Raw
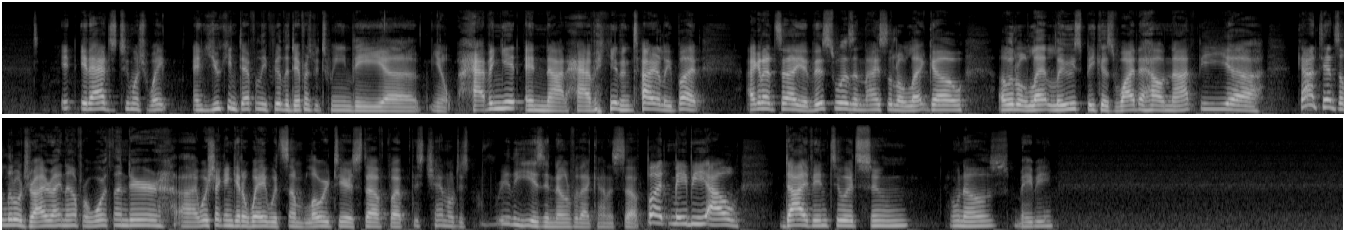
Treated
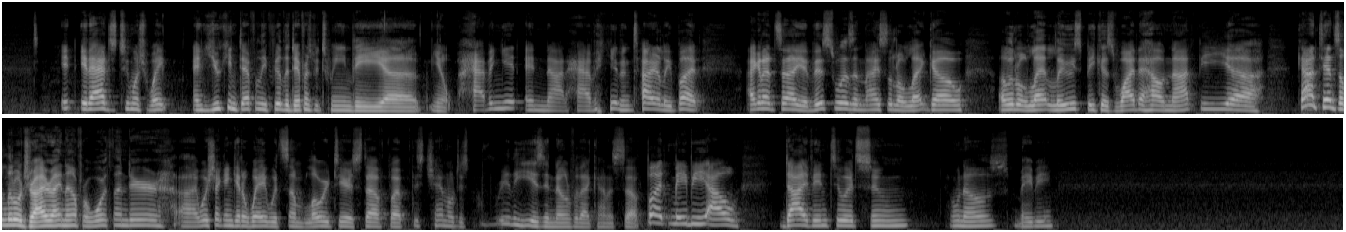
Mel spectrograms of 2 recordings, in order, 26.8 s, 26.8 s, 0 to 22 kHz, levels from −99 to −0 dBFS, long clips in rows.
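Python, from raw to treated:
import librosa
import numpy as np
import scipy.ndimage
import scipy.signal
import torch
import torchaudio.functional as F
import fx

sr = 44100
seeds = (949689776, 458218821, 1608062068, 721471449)

y = fx.gain(x, sr, db=fx.line((4.29, -1.5), (4.89, -13.0), (5.76, -13.0), (6.65, -5.0), (12.38, -5.0), (13.81, 4.5), (14.64, -6.5)))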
